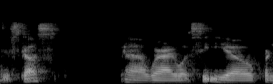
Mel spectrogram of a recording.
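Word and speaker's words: Disqus: So Discuss, which is pronounced as in discussion, but spelled in sort of a weird old school web 2.0 way with a Q.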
